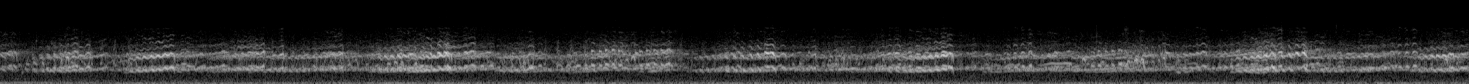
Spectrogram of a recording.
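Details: Mountain brown frogs, Rana ornativentris, in the Kuma Basin of Kumamoto, Japan: a dense chorus of overlapping, rapidly pulsed chuckling croaks forming a continuous mid-pitched band, swelling and easing every few seconds.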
